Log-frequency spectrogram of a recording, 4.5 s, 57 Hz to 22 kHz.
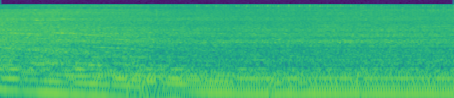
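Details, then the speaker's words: Mitsubishi Evo 8 turbo four-cylinder, refueled fresh after draining bad fuel, wheels off; blips and drops back to a smooth deep idle with no rasp, hiss or ticking from the manifold; exhaust sounds healthy, not leaking. "you know we could put the wheels on you can go out and drive it yeah I thought it was going to be all raspy no it sounds pretty decent"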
